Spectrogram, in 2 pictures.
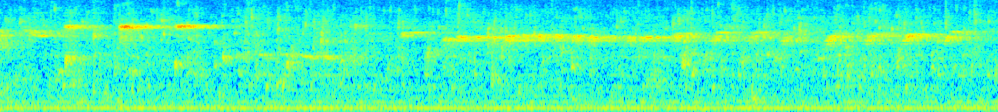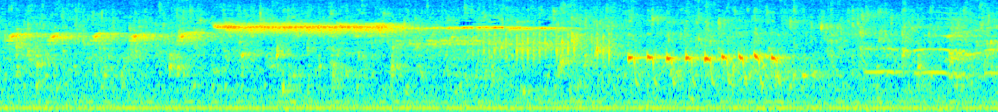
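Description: A canary sings a varied run of high trills and sustained whistled notes, ending in a quick rattling burst, over a steady low hum.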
